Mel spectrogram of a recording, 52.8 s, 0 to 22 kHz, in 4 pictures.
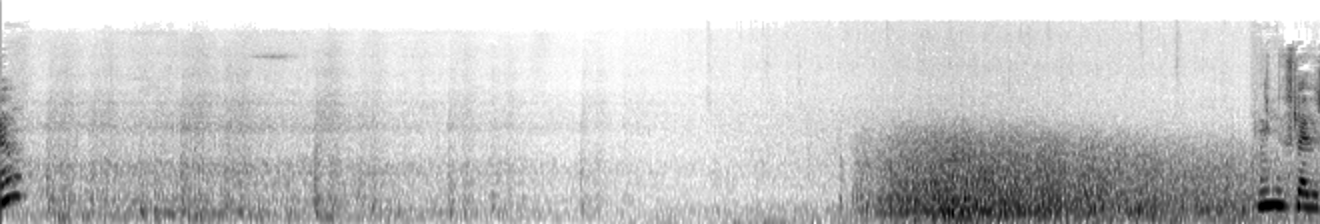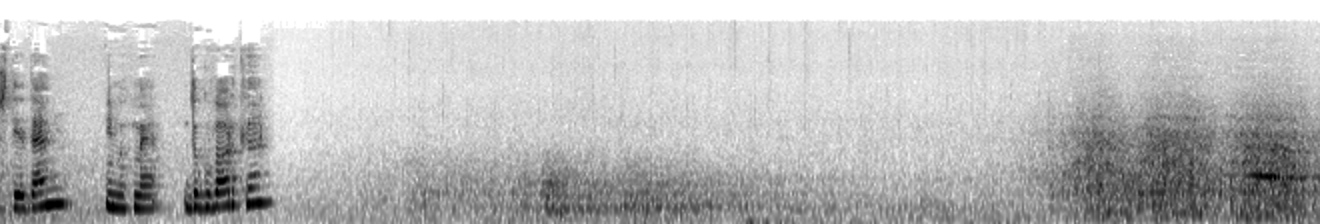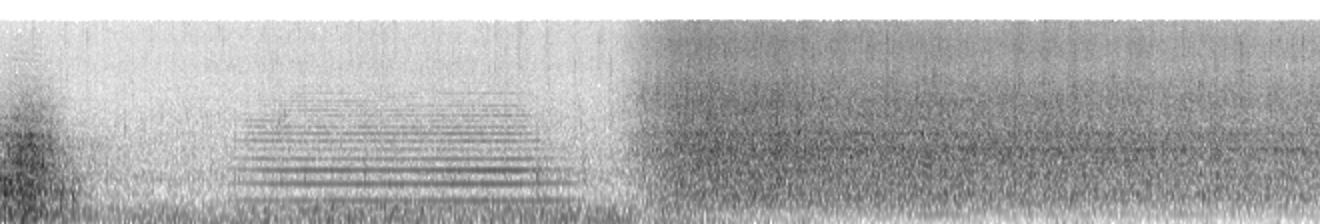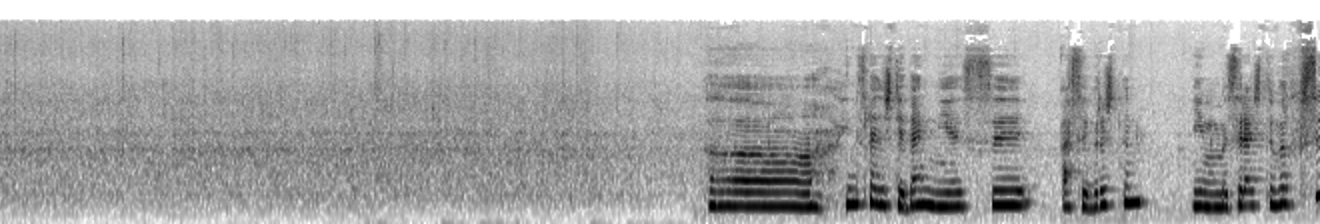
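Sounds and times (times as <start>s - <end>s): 
pouring rain: 0.0s - 3.1s, 6.1s - 52.7s
rumble of thunder: 8.4s - 14.3s, 16.0s - 34.6s
speech: 12.8s - 16.0s, 48.4s - 52.7s.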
